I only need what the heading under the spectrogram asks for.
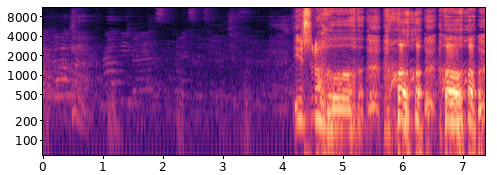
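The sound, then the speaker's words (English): A human voice imitates snoring with loud, rasping, gasping breaths that start abruptly after a stretch of quiet, faint sounds and continue in rough, uneven pulses. “Authentic snoring.”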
